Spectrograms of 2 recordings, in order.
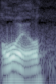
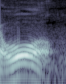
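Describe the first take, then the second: First: It is said in a general American accent. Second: It is said in a Southern American accent. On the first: "not oil" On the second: "Down there they say oil"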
